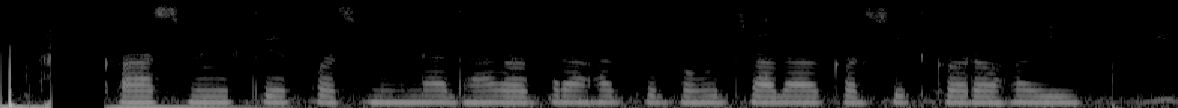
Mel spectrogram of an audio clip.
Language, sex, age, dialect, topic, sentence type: Magahi, male, 18-24, Central/Standard, banking, statement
